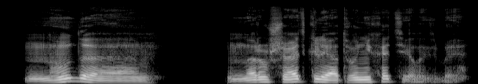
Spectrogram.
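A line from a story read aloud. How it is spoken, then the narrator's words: Muttered. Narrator (Russian): пробормотал он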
